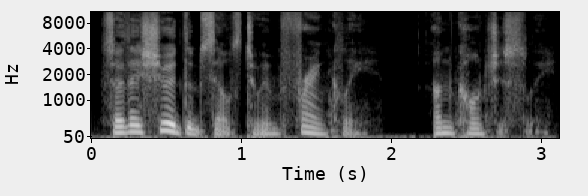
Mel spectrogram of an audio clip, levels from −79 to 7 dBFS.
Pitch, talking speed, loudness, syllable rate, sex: 150 Hz, 155 wpm, -20 LUFS, 5.7 syllables/s, male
